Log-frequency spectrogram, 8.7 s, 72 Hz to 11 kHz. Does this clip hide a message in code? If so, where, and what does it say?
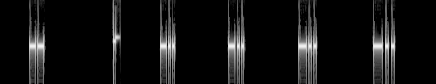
Yes: Morse code from 0.6 to 7.9 s, heard as a keyed tone, about 26 wpm, spaced as for 7 wpm, 700 Hz. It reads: M DDDD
